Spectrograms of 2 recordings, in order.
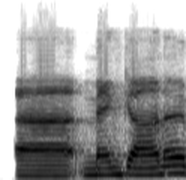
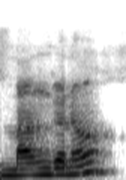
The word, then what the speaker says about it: Mangano: Mangano? Mangano, but in Italian it's Mangano.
